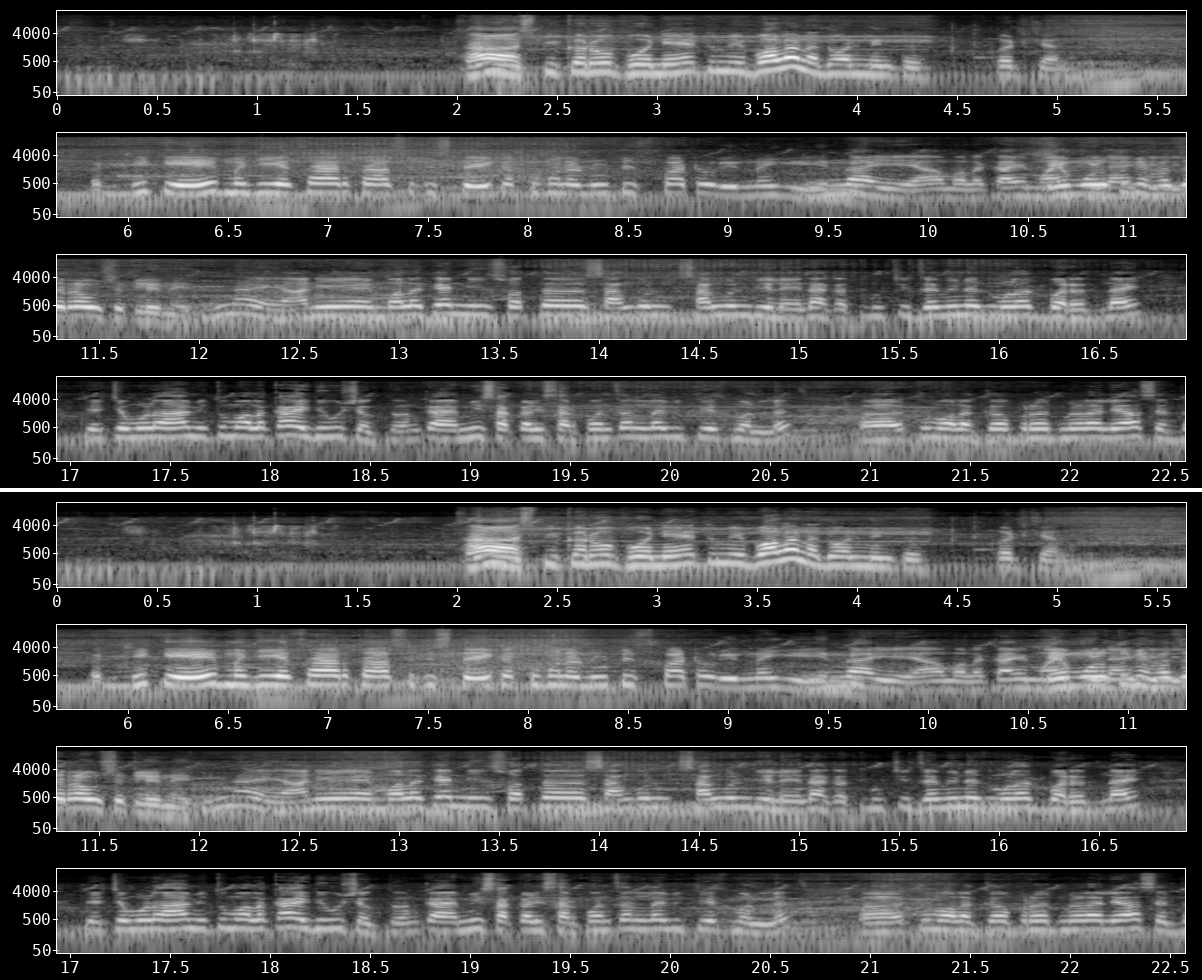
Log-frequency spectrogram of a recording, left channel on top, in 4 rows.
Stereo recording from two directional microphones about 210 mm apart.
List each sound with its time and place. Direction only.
0.9 s a sound: 15° left (ahead or behind)
2.0 s speech: centre (ahead or behind)
5.8 s speech: 45° right (ahead or behind)
9.6 s speech: centre (ahead or behind)
10.7 s speech: 55° right (ahead or behind)
12.1 s speech: 5° left (ahead or behind)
